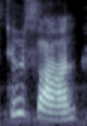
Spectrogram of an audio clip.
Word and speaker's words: Tucson: Yeah, it's Tucson. The C is silent."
